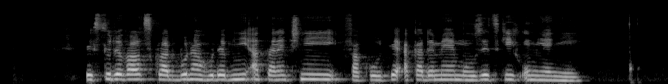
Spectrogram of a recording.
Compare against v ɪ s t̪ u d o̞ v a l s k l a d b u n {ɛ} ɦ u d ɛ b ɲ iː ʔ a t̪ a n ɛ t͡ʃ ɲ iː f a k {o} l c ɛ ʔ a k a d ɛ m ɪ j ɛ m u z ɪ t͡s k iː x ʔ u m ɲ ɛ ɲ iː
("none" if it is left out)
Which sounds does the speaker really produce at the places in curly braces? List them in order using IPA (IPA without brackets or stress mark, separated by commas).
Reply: a, u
